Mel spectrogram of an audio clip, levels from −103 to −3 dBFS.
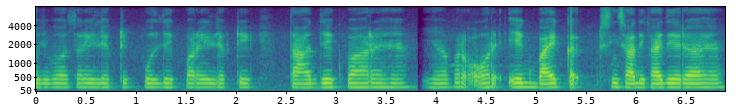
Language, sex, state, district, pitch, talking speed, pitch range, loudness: Hindi, male, Haryana, Jhajjar, 145 Hz, 215 wpm, 140-145 Hz, -21 LUFS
